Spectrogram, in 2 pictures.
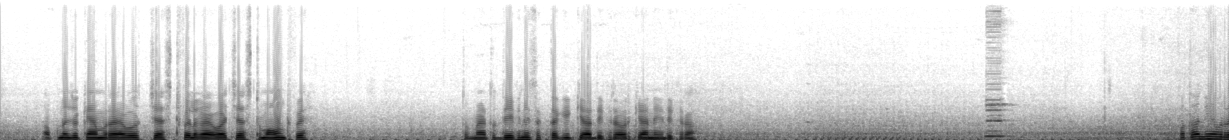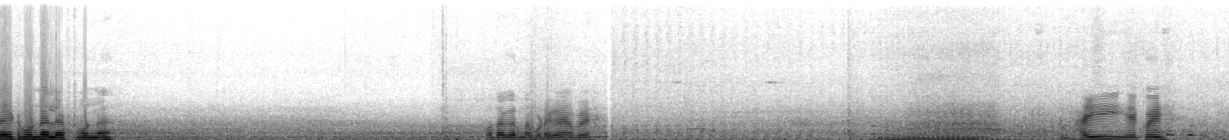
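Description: Vehicle horns honk loudly in repeated bursts.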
